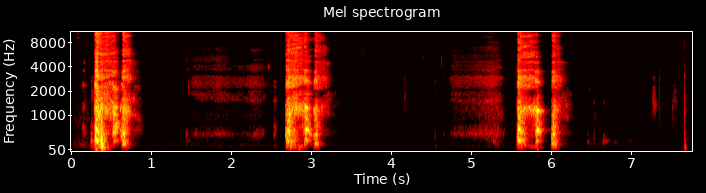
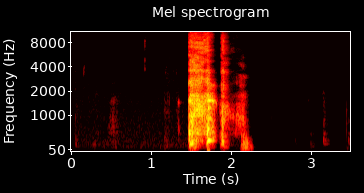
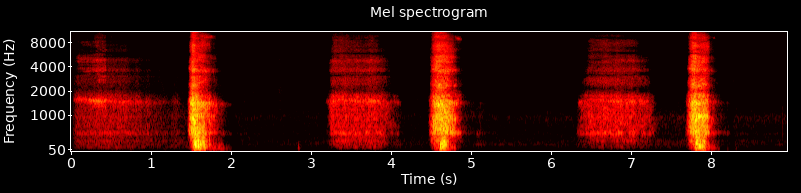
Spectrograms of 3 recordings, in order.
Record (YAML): three_cough_length: 7.8 s
three_cough_amplitude: 32768
three_cough_signal_mean_std_ratio: 0.25
cough_length: 3.5 s
cough_amplitude: 32768
cough_signal_mean_std_ratio: 0.26
exhalation_length: 9.0 s
exhalation_amplitude: 32713
exhalation_signal_mean_std_ratio: 0.24
survey_phase: beta (2021-08-13 to 2022-03-07)
age: 45-64
gender: Male
wearing_mask: 'No'
symptom_none: true
smoker_status: Never smoked
respiratory_condition_asthma: false
respiratory_condition_other: false
recruitment_source: REACT
submission_delay: 1 day
covid_test_result: Negative
covid_test_method: RT-qPCR
influenza_a_test_result: Negative
influenza_b_test_result: Negative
